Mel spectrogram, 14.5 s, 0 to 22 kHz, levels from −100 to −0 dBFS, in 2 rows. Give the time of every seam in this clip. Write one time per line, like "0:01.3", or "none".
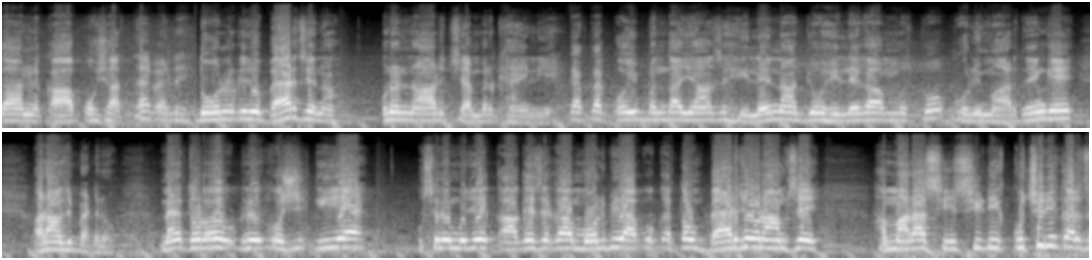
0:01.3
0:03.8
